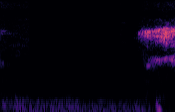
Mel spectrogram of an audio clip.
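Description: A seagull calls out in the background, a brief harsh cry rising near the end of the short moment, set against a low steady rumble.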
